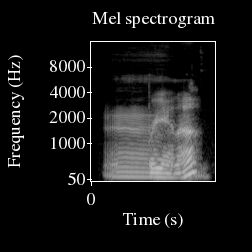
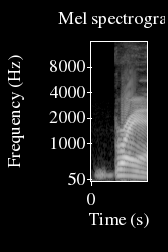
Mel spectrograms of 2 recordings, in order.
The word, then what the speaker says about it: Brienne: Brianna? Oh, it's it's the desert of Brienne. There's no A at the end of it.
